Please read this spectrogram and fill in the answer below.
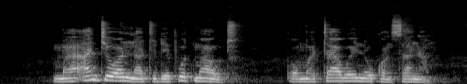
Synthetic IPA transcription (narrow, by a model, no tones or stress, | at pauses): maʔantiɔnːatudeputmawt | ɓɔmatawenokɔnsanam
